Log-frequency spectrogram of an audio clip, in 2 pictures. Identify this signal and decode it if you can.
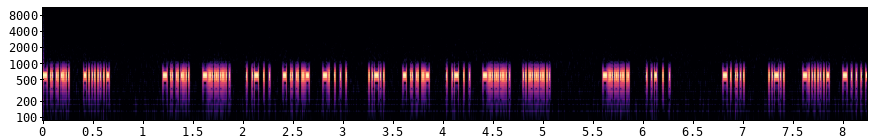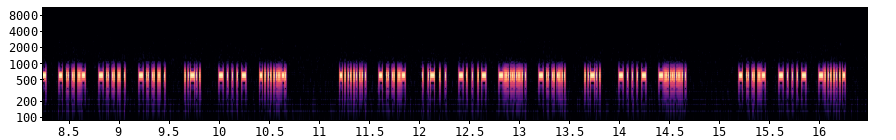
Hellschreiber (Feld-Hell, 122.5 baud), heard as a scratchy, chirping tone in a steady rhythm, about 610 Hz. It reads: … RETALIATES BY KIDNAPPING CATHERINE AND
